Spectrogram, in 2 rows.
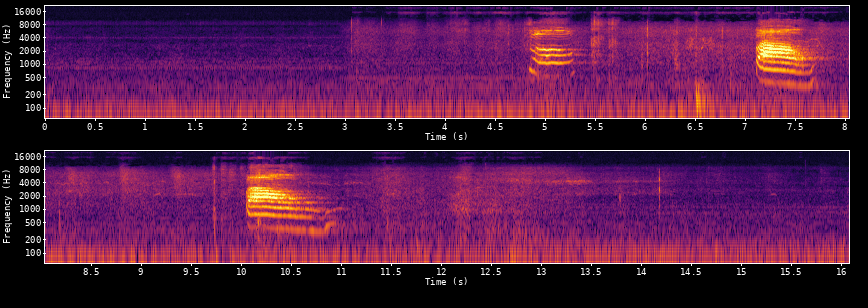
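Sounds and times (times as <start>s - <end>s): cat meowing: 4.8s - 5.7s, 7.1s - 8.0s, 10.0s - 11.0s.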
